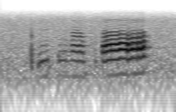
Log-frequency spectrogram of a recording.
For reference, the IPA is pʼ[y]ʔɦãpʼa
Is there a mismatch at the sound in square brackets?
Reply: no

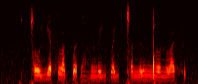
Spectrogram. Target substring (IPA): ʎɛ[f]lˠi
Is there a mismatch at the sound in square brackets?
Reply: no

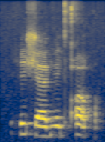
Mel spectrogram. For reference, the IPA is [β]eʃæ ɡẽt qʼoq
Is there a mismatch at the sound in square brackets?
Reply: yes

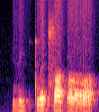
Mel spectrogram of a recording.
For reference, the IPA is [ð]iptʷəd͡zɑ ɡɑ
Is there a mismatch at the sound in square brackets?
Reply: no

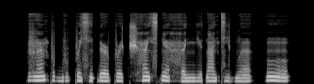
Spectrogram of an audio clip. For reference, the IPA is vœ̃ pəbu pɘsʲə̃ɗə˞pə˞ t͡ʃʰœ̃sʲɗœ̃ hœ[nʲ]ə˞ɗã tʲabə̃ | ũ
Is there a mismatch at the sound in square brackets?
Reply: no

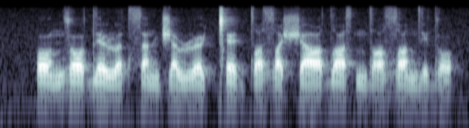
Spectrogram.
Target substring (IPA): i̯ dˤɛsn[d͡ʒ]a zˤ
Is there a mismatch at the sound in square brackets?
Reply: yes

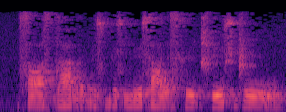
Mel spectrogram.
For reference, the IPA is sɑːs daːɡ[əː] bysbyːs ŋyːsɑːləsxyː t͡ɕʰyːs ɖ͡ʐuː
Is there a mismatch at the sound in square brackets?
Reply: no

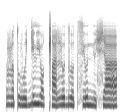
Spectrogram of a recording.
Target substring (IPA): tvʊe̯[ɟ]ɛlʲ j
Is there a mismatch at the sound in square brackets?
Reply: no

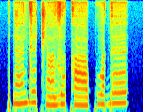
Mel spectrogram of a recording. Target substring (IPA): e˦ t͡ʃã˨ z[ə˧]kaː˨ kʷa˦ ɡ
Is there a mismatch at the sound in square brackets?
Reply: no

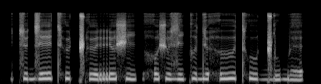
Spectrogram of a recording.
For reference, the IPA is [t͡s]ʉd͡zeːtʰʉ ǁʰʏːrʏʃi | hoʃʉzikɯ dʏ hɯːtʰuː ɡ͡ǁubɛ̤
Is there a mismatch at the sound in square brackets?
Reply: no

